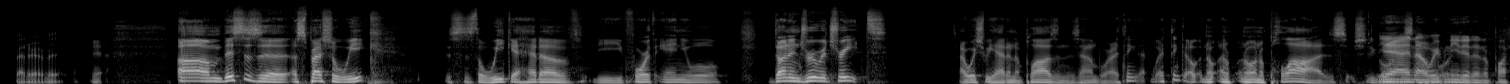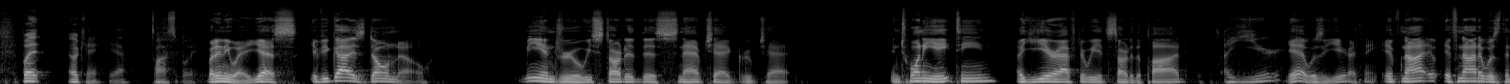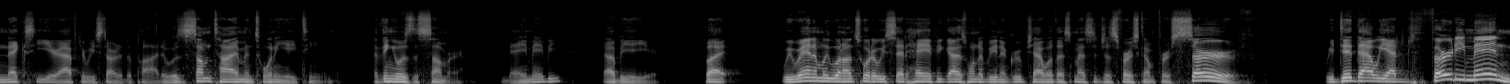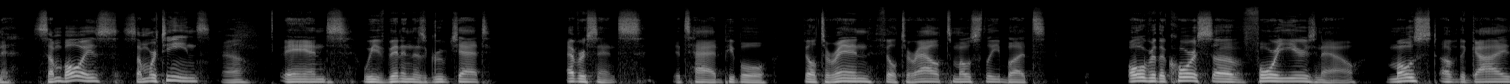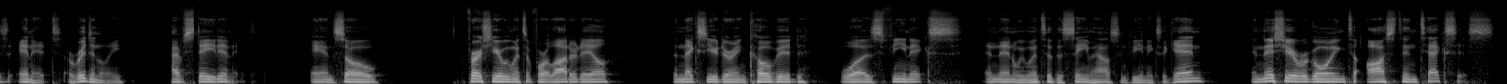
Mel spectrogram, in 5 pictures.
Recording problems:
none

